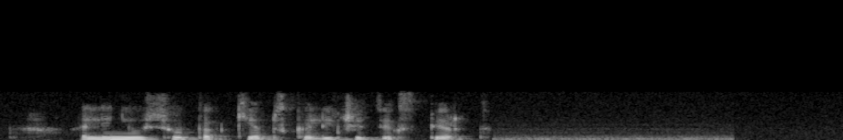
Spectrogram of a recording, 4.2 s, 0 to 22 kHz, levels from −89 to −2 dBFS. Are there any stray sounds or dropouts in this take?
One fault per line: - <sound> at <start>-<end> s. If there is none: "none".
none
